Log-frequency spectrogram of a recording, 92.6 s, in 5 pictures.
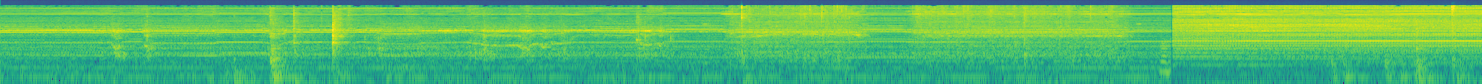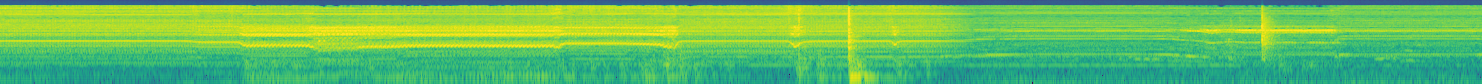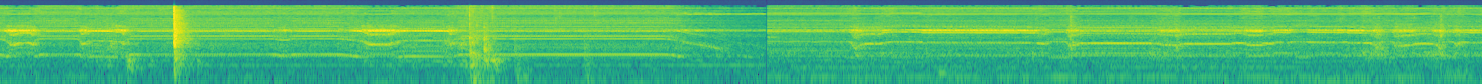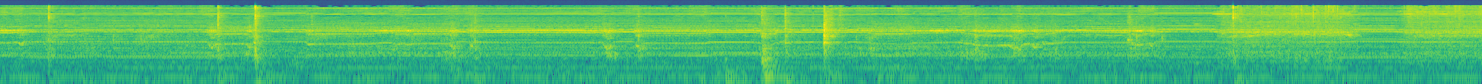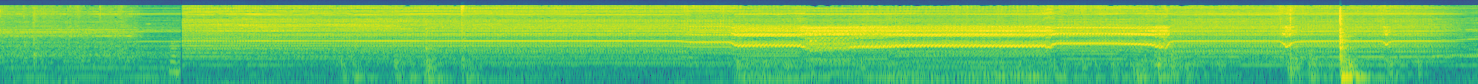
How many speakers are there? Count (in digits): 0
